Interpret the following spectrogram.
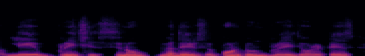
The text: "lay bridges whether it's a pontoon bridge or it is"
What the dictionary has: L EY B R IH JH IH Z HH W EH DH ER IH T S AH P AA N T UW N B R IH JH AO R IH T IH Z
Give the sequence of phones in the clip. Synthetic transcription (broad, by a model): L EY B R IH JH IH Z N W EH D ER IH T S AH P AA N T UW N B R IH JH AO R IH T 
